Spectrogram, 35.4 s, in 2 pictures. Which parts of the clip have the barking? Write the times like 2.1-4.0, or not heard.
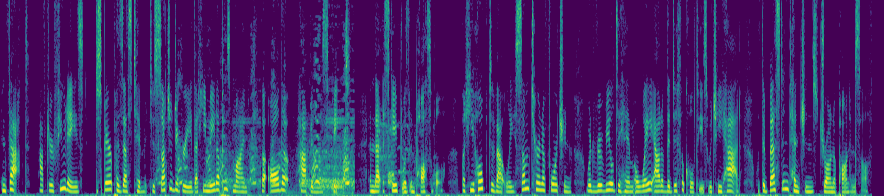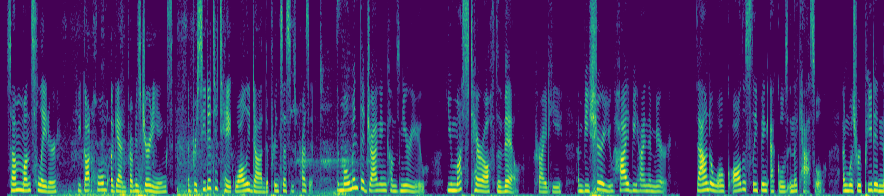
3.0-8.8.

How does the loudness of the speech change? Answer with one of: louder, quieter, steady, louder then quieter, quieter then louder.
steady.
